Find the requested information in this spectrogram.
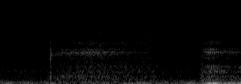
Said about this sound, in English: The dog is making noise. She's so cute. She's a beautiful animal. She is so gorgeous.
